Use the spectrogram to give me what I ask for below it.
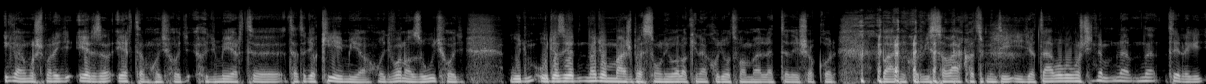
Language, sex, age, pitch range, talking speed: Hungarian, male, 20-39, 120-150 Hz, 230 wpm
